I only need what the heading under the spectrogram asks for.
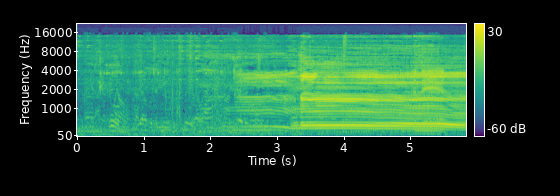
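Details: Cattle at a karapan sapi race training session at Asemanis field: people talking amid background noise, then a loud, steady, harmonic-rich moo sustained from about three seconds to the end.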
